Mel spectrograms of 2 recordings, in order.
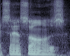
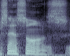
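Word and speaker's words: Saint-Saëns: your proper name of pronouncing the s or not pronouncing the S and the S family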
